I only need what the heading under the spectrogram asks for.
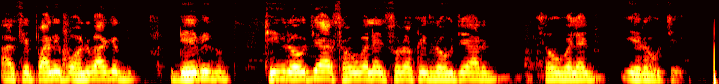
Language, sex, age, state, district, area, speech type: Odia, male, 60+, Odisha, Bargarh, urban, spontaneous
